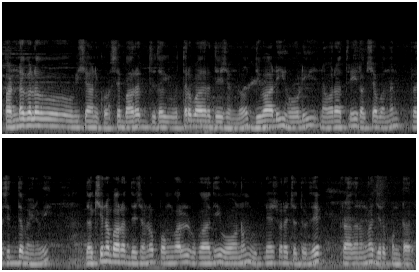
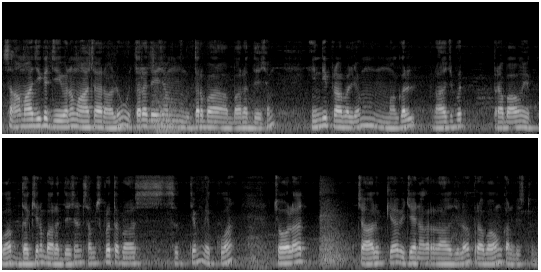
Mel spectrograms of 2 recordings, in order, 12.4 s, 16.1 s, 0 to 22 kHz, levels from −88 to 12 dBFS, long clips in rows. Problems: constant background noise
